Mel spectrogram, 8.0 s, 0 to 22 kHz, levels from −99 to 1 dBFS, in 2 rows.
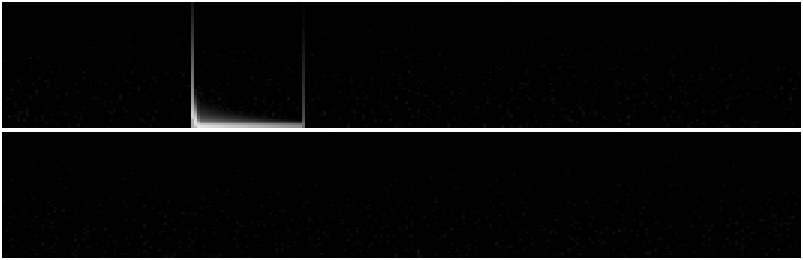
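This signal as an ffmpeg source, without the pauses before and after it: ffmpeg -f lavfi -i "aevalsrc='0.447*pow(10,-3*t/0.86)*sin(2*PI*(540*0.027/log(67/540)*(exp(log(67/540)*min(t,0.027)/0.027)-1)+67*max(t-0.027,0)))':duration=0.55:sample_rate=44100" out.wav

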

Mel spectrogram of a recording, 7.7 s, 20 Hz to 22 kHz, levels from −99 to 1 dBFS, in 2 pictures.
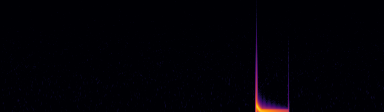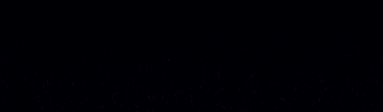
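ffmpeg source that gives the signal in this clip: ffmpeg -f lavfi -i "aevalsrc='0.316*pow(10,-3*t/0.52)*sin(2*PI*(280*0.051/log(60/280)*(exp(log(60/280)*min(t,0.051)/0.051)-1)+60*max(t-0.051,0)))':duration=0.32:sample_rate=44100" out.wav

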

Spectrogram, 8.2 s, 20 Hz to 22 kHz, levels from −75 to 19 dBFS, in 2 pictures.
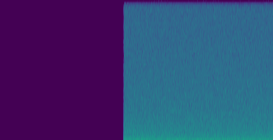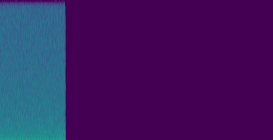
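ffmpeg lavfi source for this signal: ffmpeg -f lavfi -i "anoisesrc=color=pink:amplitude=0.543:duration=3.21:sample_rate=44100:seed=1" out.wav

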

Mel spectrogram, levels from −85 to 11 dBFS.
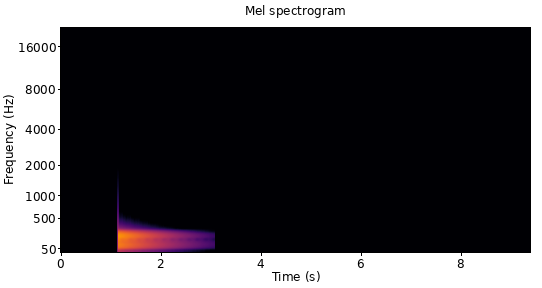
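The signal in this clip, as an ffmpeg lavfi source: ffmpeg -f lavfi -i "aevalsrc='0.119*pow(10,-3*t/2.32)*sin(2*PI*106*t)+0.211*pow(10,-3*t/2.04)*sin(2*PI*212*t)':duration=1.94:sample_rate=44100" out.wav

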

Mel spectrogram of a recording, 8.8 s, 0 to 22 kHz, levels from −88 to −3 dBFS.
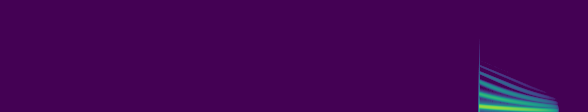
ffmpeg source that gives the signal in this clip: ffmpeg -f lavfi -i "aevalsrc='0.133*clip((1.19-t)/0.93,0,1)*tanh(1.88*sin(2*PI*220*1.19/log(65/220)*(exp(log(65/220)*t/1.19)-1)))/tanh(1.88)':duration=1.19:sample_rate=44100" out.wav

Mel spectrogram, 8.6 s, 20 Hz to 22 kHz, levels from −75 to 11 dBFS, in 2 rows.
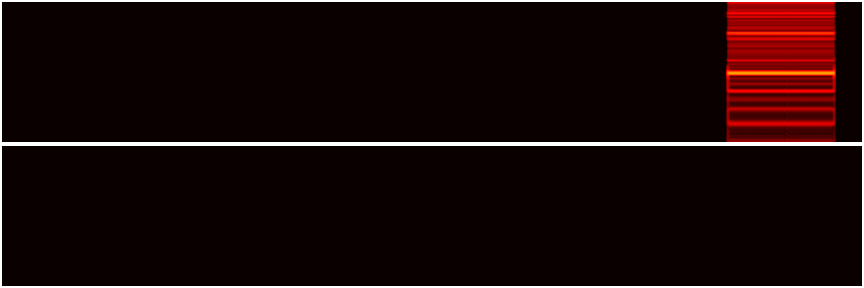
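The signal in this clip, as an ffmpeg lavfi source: ffmpeg -f lavfi -i "aevalsrc='0.0794*(2*lt(mod(3250*t,1),0.5)-1)':duration=0.53:sample_rate=44100" out.wav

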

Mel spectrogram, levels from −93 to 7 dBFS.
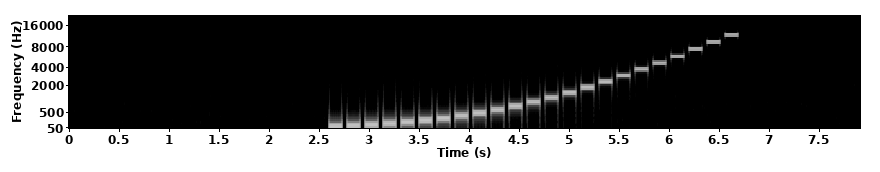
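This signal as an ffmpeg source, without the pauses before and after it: ffmpeg -f lavfi -i "aevalsrc='0.106*clip(min(mod(t,0.18),0.13-mod(t,0.18))/0.005,0,1)*sin(2*PI*73.2*pow(2,floor(t/0.18)/3)*mod(t,0.18))':duration=4.14:sample_rate=44100" out.wav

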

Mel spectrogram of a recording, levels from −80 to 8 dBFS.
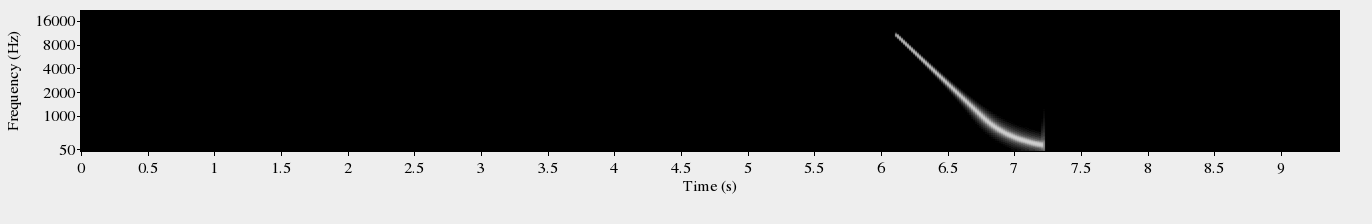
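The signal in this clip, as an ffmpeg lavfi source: ffmpeg -f lavfi -i "aevalsrc='0.355*clip(min(t,1.11-t)/0.01,0,1)*sin(2*PI*11000*1.11/log(180/11000)*(exp(log(180/11000)*t/1.11)-1))':duration=1.11:sample_rate=44100" out.wav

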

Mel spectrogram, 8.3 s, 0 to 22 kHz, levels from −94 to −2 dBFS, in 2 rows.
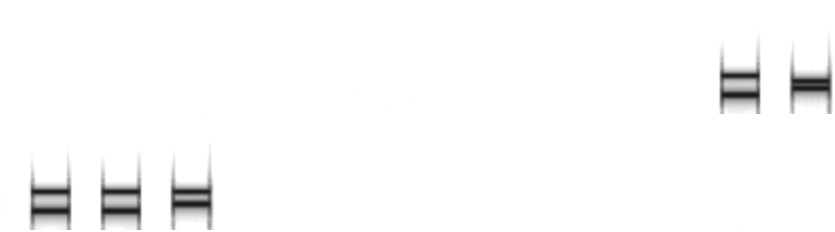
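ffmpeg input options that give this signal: ffmpeg -f lavfi -i "aevalsrc='0.299*clip(min(mod(t,0.353),0.183-mod(t,0.353))/0.002,0,1)*(eq(floor(t/0.353),0)*(sin(2*PI*697*mod(t,0.353))+sin(2*PI*1477*mod(t,0.353)))+eq(floor(t/0.353),1)*(sin(2*PI*941*mod(t,0.353))+sin(2*PI*1209*mod(t,0.353)))+eq(floor(t/0.353),2)*(sin(2*PI*697*mod(t,0.353))+sin(2*PI*1477*mod(t,0.353)))+eq(floor(t/0.353),3)*(sin(2*PI*697*mod(t,0.353))+sin(2*PI*1477*mod(t,0.353)))+eq(floor(t/0.353),4)*(sin(2*PI*941*mod(t,0.353))+sin(2*PI*1477*mod(t,0.353))))':duration=1.765:sample_rate=44100" out.wav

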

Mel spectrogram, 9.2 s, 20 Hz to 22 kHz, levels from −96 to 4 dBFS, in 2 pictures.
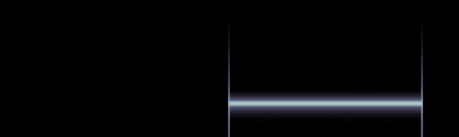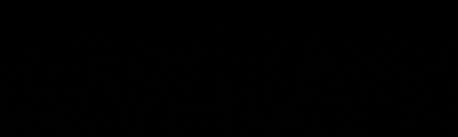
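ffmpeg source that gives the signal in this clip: ffmpeg -f lavfi -i "sine=frequency=1000:duration=1.93:sample_rate=44100,volume=-1.94dB" out.wav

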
